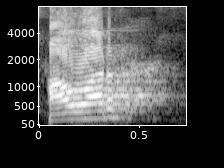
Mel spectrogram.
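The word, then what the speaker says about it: hour: দিতেই হবে কিন্তু উচ্চারণের সময় তোমাকে কিন্তু জি উচ্চারণ করা চলবে না। এরপর দেখো এইচ এটা আমরা প্রচুর ইউজ করি আওয়ার আমরা কি বলি হাওয়ার বলি না তো অর্থাৎ ছোট ছোট শিশুদের এভাবে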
